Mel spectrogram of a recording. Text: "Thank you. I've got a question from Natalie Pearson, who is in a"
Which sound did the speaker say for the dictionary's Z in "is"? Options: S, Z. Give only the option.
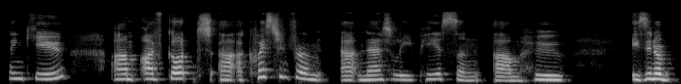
Z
